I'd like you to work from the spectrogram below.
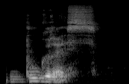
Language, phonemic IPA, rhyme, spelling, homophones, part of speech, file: French, /bu.ɡʁɛs/, -ɛs, bougresse, bougresses, noun, LL-Q150 (fra)-bougresse.wav
- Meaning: 1. trout (an objectionable elderly woman) 2. young, unmarried woman known for having a 'wild side' 3. female equivalent of bougre: girl, dudette, lass (term of address)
